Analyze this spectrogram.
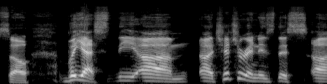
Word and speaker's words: Chicherin: Chicherin? Either Chicherin or maybe Chicherin. Yeah, Chicherin. Yeah. It's one of those weird sounds because it's obviously got a silent T, so it's got like a noise as well.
